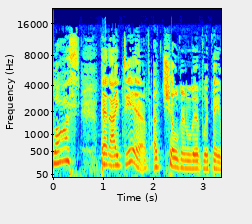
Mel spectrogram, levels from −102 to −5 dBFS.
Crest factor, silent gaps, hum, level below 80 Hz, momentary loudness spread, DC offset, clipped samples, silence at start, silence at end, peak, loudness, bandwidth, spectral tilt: 18 dB; none; none; -56 dBFS; 7 LU; under 0.1%; under 0.1%; 0 s; 0 s; -6 dBFS; -22 LUFS; 17.5 kHz; -2 dB/octave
